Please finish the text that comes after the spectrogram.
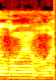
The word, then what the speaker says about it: Louisville: behind them how far down into Kentucky the Louisville area you've said it right Louisville no no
